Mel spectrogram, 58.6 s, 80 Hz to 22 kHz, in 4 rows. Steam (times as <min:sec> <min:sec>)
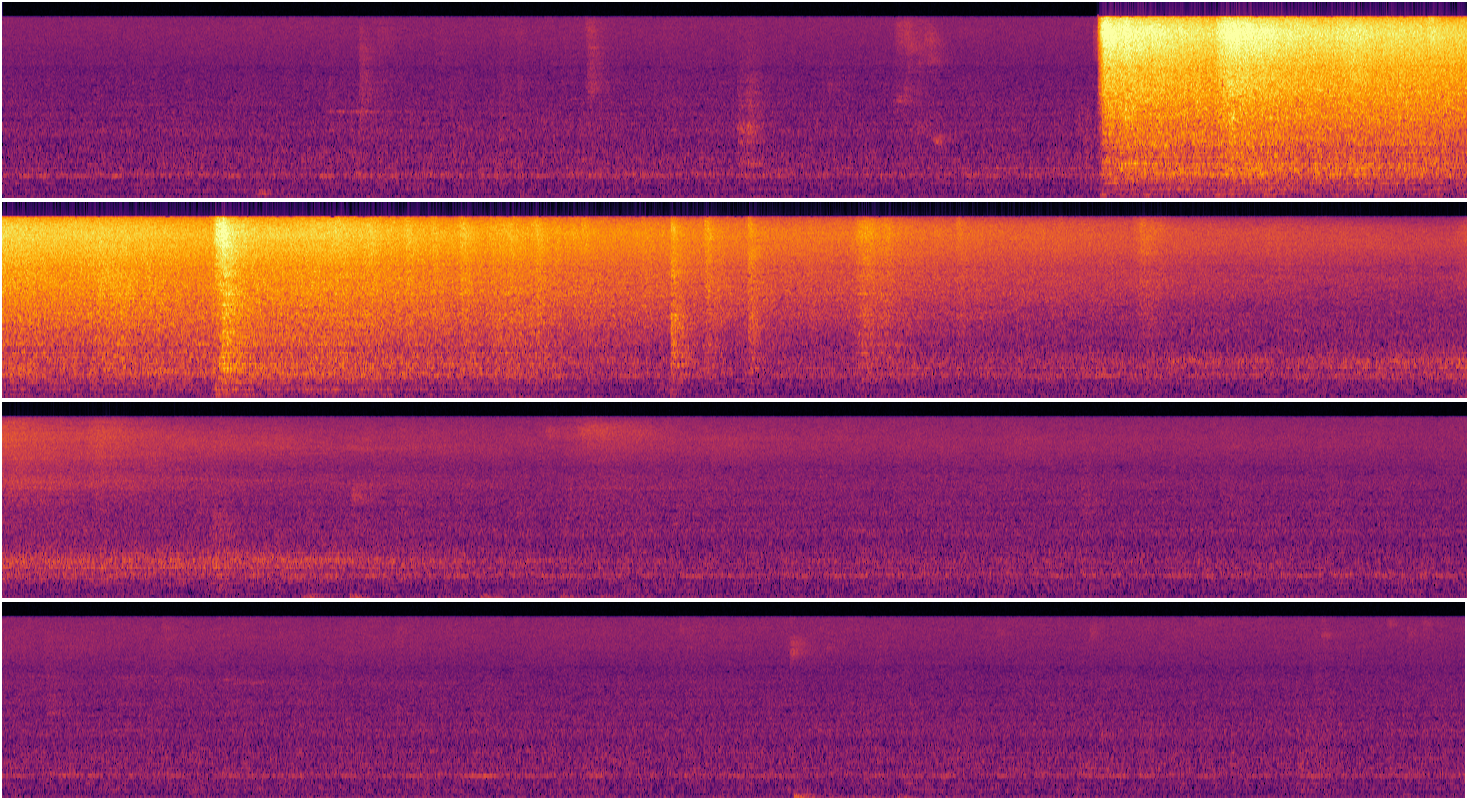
0:11.0 0:44.8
